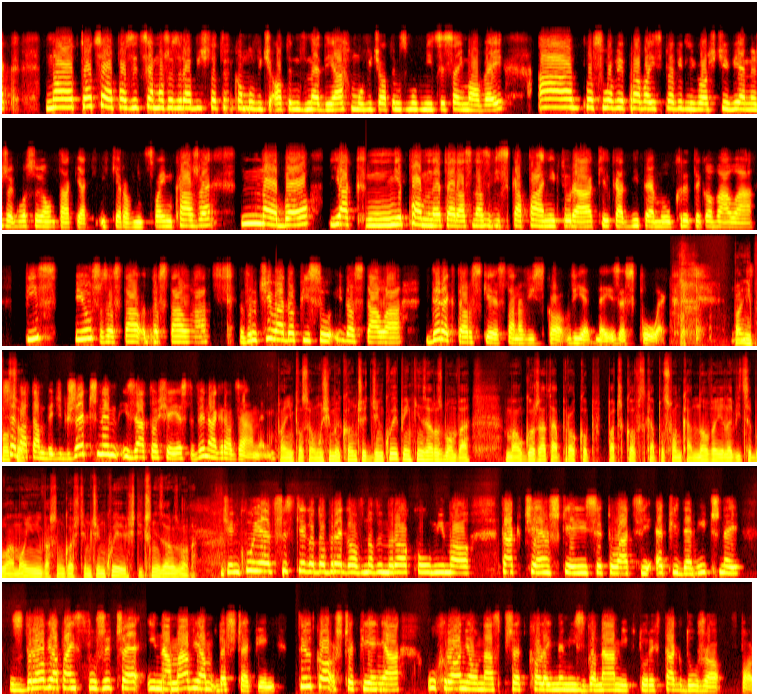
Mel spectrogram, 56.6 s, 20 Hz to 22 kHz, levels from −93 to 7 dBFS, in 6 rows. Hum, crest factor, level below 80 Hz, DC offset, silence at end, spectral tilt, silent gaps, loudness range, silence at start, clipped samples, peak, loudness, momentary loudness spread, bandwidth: none; 12 dB; -50 dBFS; under 0.1%; 0 s; -5.5 dB/octave; none; 4 LU; 0 s; under 0.1%; -2 dBFS; -13 LUFS; 7 LU; 14.5 kHz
